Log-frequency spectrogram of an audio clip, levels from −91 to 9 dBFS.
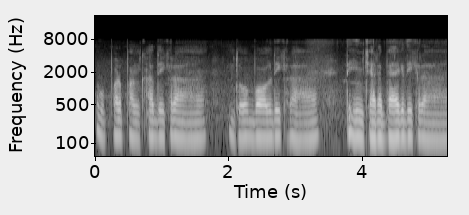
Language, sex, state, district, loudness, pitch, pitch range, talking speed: Hindi, male, Bihar, Patna, -20 LUFS, 125 Hz, 125-130 Hz, 170 wpm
